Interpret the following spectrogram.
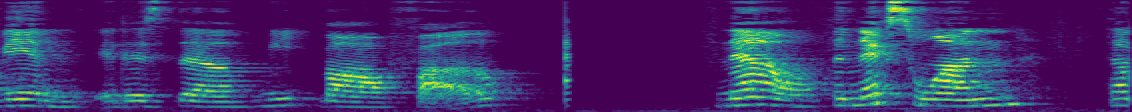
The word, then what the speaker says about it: phở: balls follow ball VIN it is the meatball foe now the next one that I want to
